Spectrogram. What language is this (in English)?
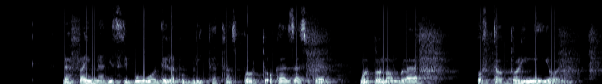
Esperanto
